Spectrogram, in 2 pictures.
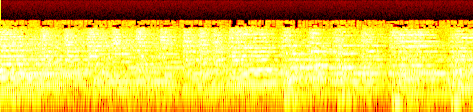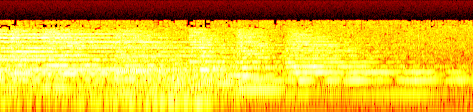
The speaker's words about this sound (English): Try the doorbell again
